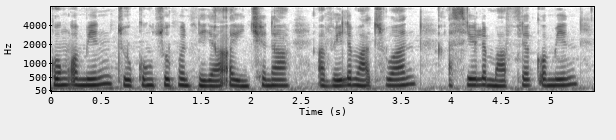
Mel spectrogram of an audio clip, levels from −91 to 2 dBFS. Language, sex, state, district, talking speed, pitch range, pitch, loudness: Mizo, female, Mizoram, Aizawl, 230 wpm, 205-225 Hz, 215 Hz, -16 LUFS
